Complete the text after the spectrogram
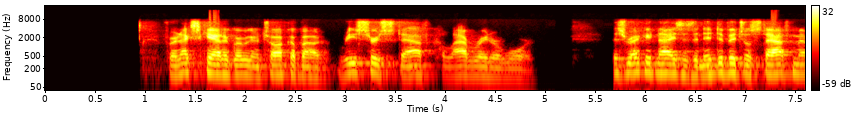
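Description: A man speaks calmly through a microphone over loudspeakers in a large hall.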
